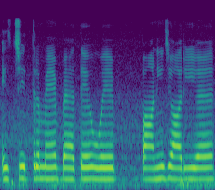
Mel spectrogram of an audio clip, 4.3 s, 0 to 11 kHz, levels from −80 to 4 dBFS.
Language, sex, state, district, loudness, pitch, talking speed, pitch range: Hindi, female, Chhattisgarh, Raipur, -13 LUFS, 195 Hz, 125 wpm, 195-200 Hz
